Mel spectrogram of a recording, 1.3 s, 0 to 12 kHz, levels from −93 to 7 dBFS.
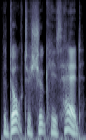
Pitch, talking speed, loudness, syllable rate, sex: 135 Hz, 230 wpm, -18 LUFS, 4.7 syllables/s, male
